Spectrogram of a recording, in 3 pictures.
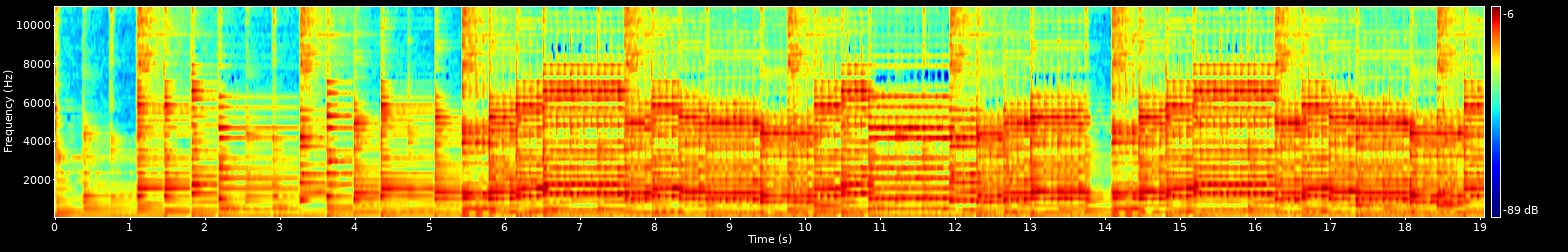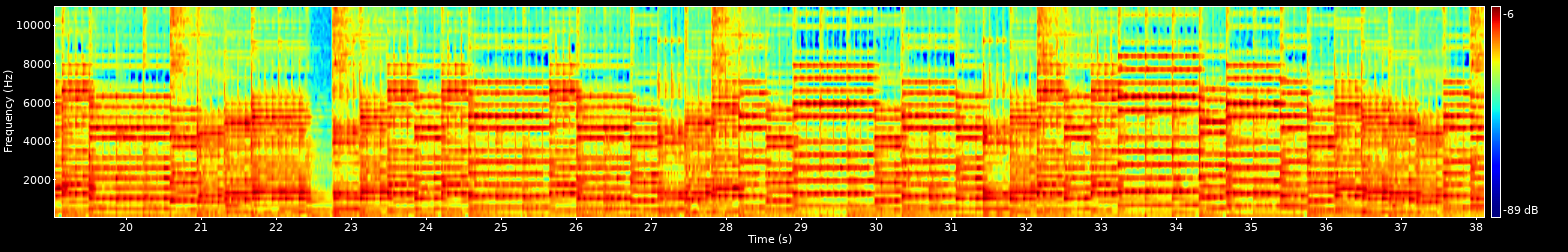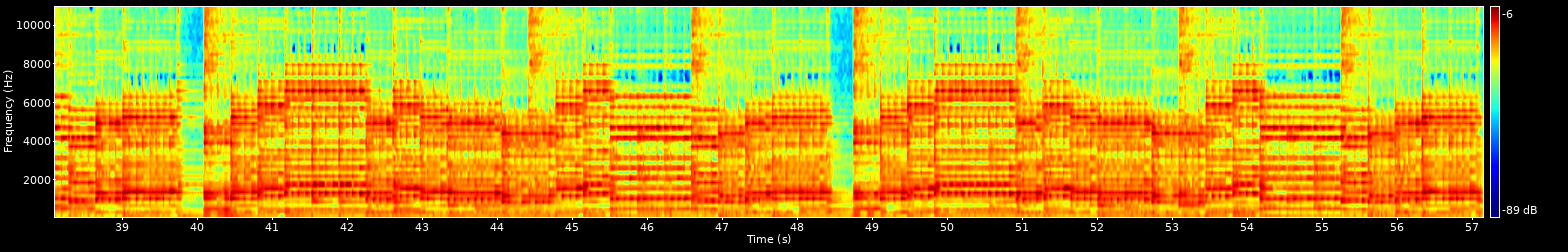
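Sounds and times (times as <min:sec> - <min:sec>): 
traditional mandolin music in MIDI: 0:00.0 - 0:57.1.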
